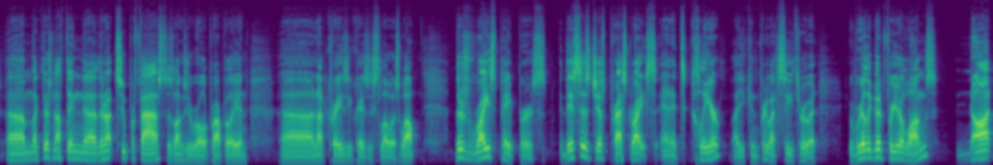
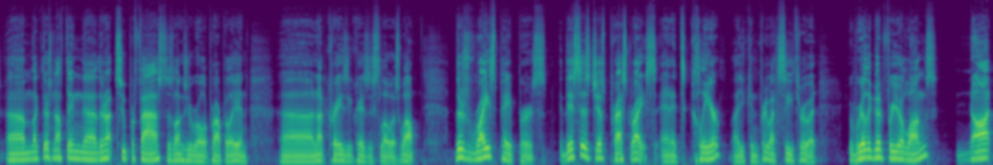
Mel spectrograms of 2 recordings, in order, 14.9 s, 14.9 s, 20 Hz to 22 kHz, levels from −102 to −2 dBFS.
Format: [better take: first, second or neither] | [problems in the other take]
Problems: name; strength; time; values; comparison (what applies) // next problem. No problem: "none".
second | thin; somewhat; fading below 450 Hz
